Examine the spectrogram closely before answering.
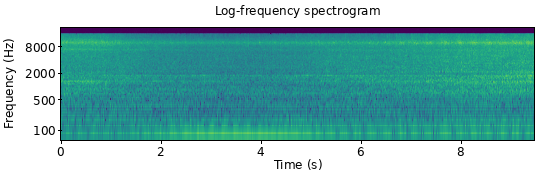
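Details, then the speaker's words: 2003 Corvette C5 warming up at idle after water pump and belt replacement: steady even low rumble with no squeal, chirp, knock or tick; belt no longer squeaking, no leaks. "so we're cranking along pretty good here car's warming up but you can see it's there belt still not squeaking that's cool I'm not seeing any leaks so"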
